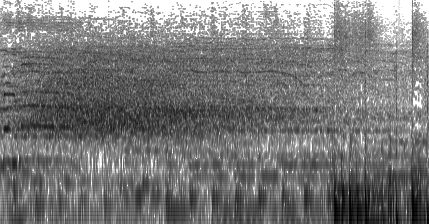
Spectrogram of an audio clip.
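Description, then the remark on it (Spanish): A large crowd roars with sustained shouting, whoops and cheering to welcome a guest joining the performer tonight, dense and loud throughout, swelling with sharper bursts of yelling near the end. “Por favor, recibimos con un fuerte grito a”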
